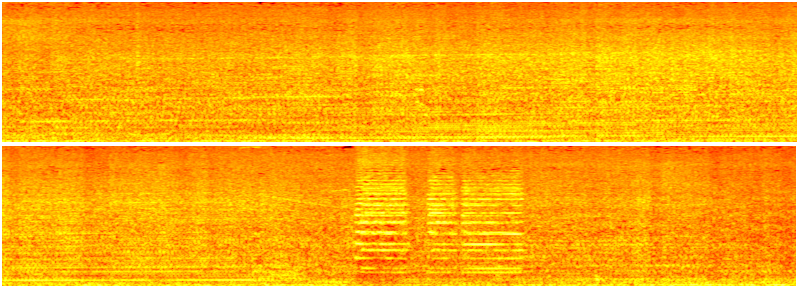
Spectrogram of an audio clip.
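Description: Coach engine heard from inside the cabin, running hard at highway speed with its drone climbing slightly in pitch. About three quarters of the way through, a vehicle horn sounds in two blasts, the second longer.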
